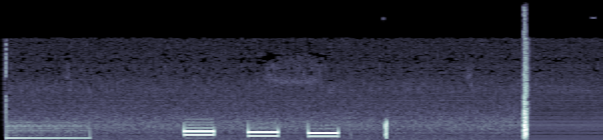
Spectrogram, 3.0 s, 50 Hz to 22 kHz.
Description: DTMF, heard as telephone touch tones, tones of about 180 ms. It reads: #51
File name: WPS / 02397 06-47 WPS 451.25 WPS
